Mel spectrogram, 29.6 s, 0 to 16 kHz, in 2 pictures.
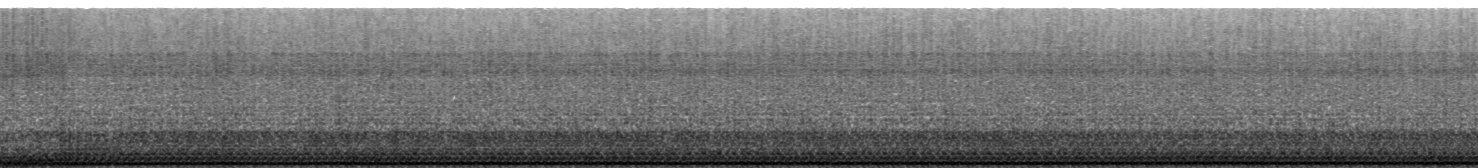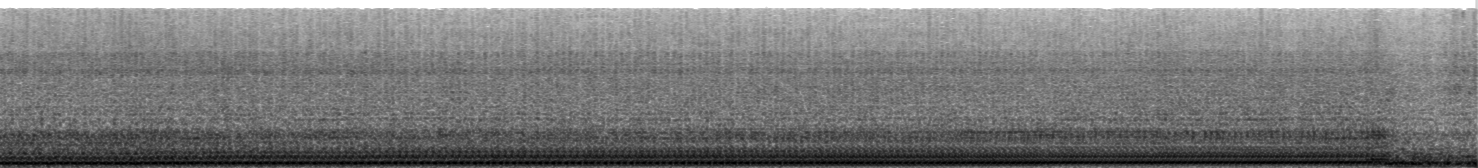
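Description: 1968 Ford Torino's engine idling steadily just after a cold start in single-digit temperatures, after sitting unstarted for a month. The sound cuts off abruptly right at the end.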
